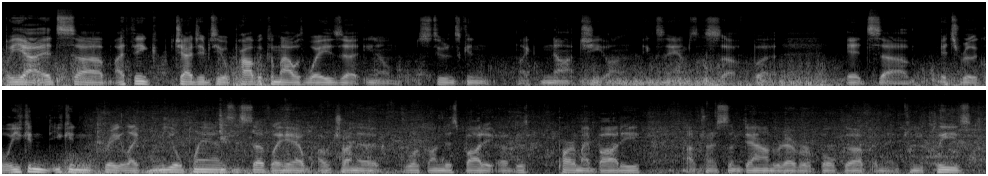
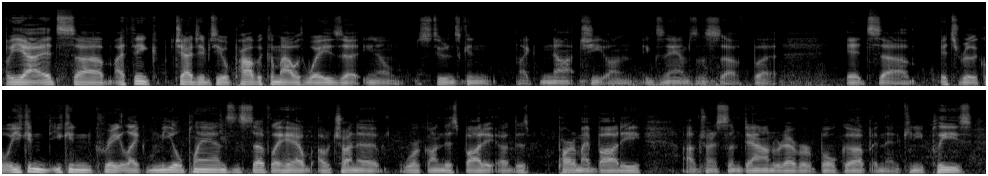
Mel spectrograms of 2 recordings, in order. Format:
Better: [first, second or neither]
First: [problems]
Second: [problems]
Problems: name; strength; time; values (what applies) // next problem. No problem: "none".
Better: second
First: rain or running water; loud; throughout; 10 dB below the speech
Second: rain or running water; faint; throughout; 25 dB below the speech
